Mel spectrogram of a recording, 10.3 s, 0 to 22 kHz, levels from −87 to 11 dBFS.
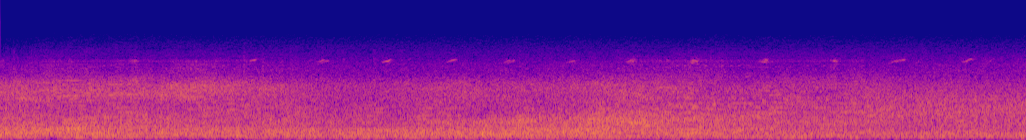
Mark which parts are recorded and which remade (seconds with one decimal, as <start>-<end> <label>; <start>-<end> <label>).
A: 0.0-0.4 recorded; 0.4-2.5 remade; 2.5-6.3 recorded; 6.3-8.7 remade; 8.7-10.3 recorded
